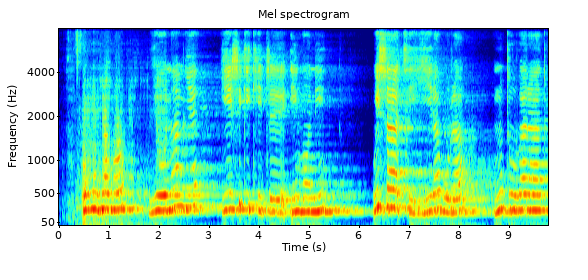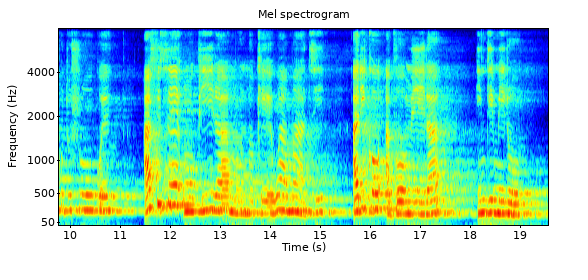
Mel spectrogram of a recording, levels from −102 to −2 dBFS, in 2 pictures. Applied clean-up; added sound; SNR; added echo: neural separator model SepFormer DNS4.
